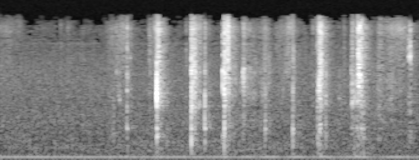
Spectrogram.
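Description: Tarot cards being shuffled and snapped by hand: a quick run of about eight sharp card flicks and slaps starting about a second in.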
